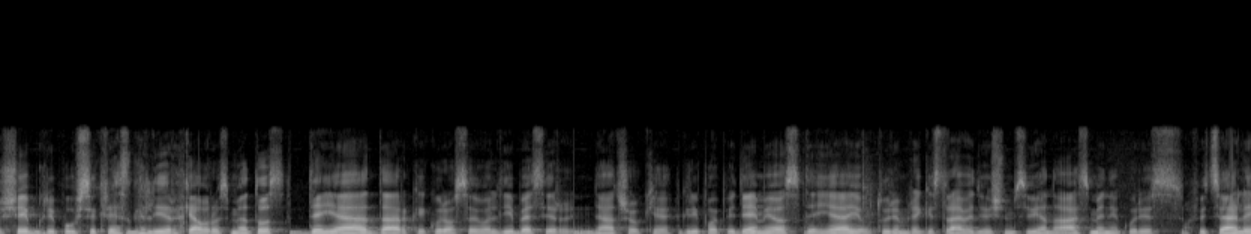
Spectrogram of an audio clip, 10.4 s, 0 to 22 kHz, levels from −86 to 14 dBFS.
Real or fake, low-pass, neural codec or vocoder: real; 9.9 kHz; none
